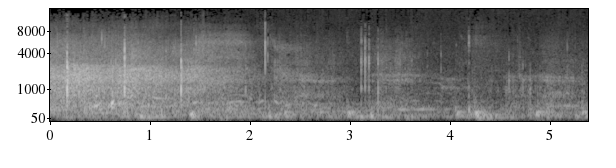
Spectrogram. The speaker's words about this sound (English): Thank you very much for your help. Will you give a round of applause for the helpers?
